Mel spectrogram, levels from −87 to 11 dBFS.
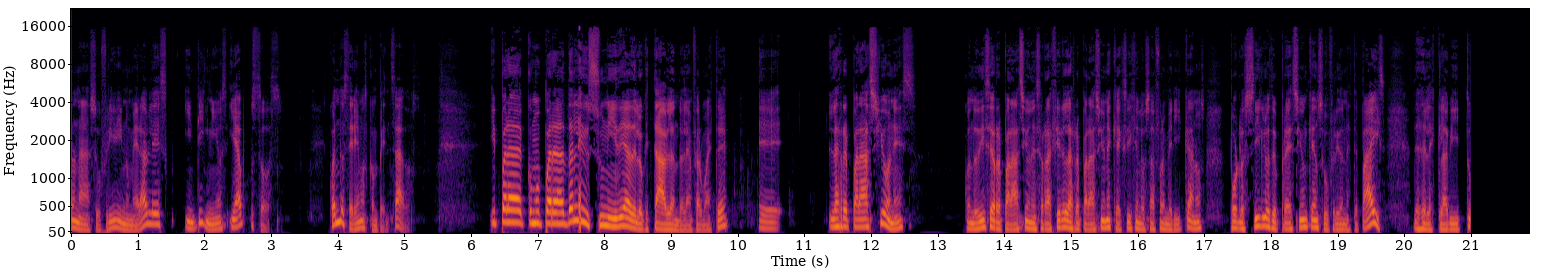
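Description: DAB burbling at 0.58 to 0.65 s and again at 7.60 to 7.64 s: bit errors at a rate of a small fraction of a percent slipped past error correction into the MP2 data, and wrong samples put short blips of noise into single sub-bands. The speech briefly burbles, which fits a few damaged frames each time.

Cut-off end at 20.98 s: the final buffers were never played, so the speech stops mid-sound and falls straight to digital silence with no natural decay, leaving the last stretch of the clip empty.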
